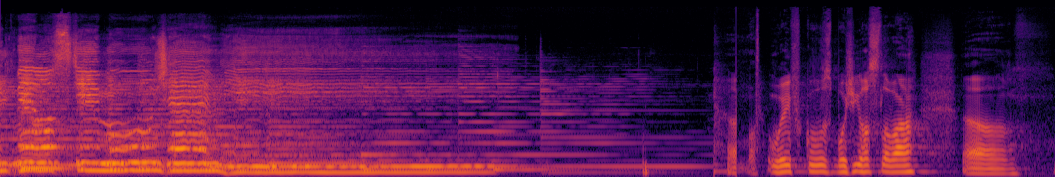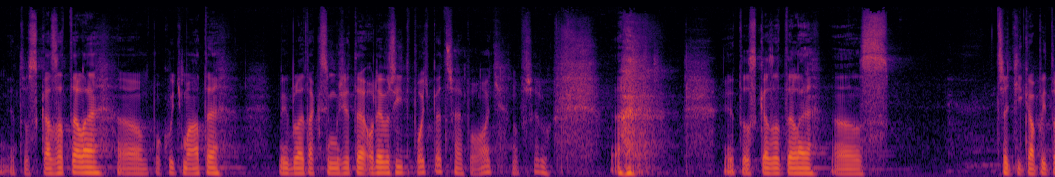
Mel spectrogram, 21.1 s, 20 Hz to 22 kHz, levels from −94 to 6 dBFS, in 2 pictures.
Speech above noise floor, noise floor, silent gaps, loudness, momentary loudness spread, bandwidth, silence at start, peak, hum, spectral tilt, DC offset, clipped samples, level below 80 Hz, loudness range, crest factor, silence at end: 34 dB; -66 dBFS; none; -27 LUFS; 22 LU; 18 kHz; 0 s; -8 dBFS; none; -4.5 dB/octave; under 0.1%; under 0.1%; -72 dBFS; 13 LU; 20 dB; 0 s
